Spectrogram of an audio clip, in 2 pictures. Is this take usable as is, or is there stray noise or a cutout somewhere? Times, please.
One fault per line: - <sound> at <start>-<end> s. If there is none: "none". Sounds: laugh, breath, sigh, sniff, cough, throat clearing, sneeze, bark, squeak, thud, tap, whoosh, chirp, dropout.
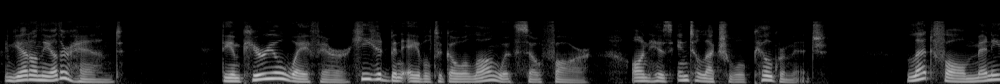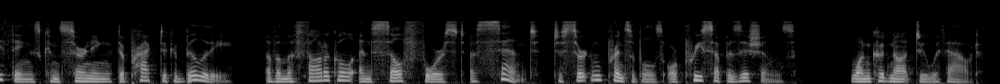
none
